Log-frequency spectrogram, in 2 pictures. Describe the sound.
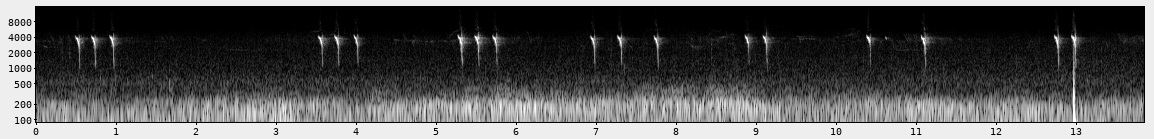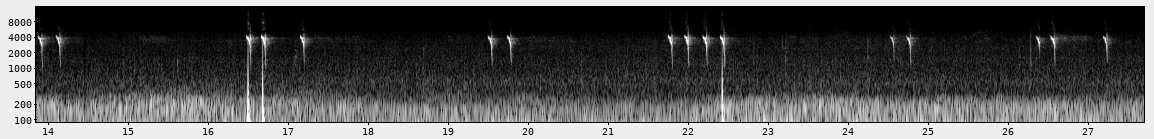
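Short, high chirping calls from birds just freed from a mist net and flying off, repeated many times in brief clusters. The calls are fairly faint over a steady low rumble.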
